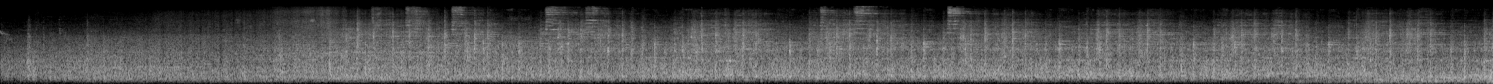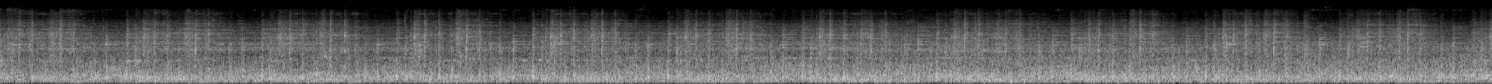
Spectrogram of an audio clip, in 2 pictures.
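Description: A JR Freight container train hauled by an EF210 electric locomotive arrives and passes close by at speed, its wheels clattering in a steady rhythm over the rail joints. About halfway through, a deeper rumble from the container wagons sets in and continues.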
